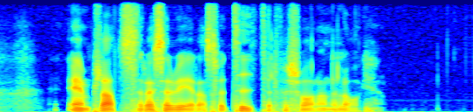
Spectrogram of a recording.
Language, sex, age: Swedish, male, 25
